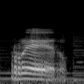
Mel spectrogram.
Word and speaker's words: frère: Frère.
